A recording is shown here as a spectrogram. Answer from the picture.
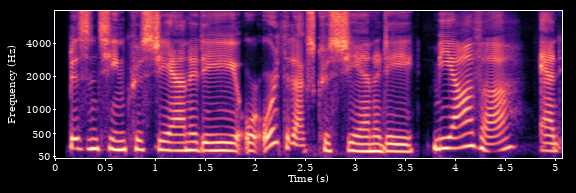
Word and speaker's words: Myjava: Their story begins in a place called Mava. It's spelled M Y A Va. It looks like it's my Java if you're using American English.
